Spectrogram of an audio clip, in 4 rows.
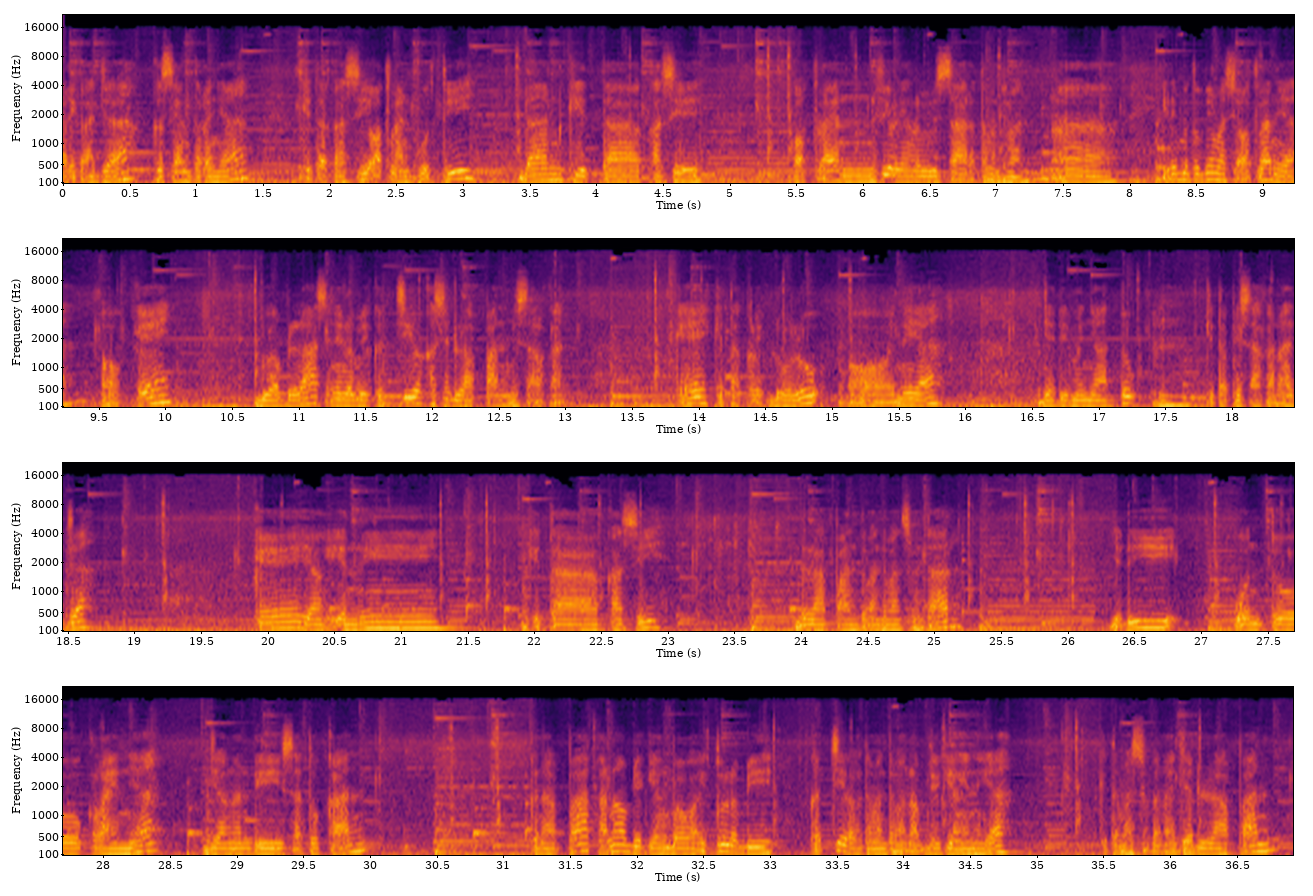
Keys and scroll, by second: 15.5 ctrl+z, 23.5 ctrl+z.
